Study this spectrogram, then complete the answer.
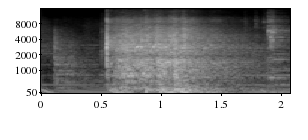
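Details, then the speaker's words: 350 engine newly installed in a C10 truck: starter grinds the engine over for about a second and it never catches; no ignition signal reaching the computer, likely from unconnected pink wires for key-on. "What it is, hey, you know what it is? We don't have the ignition, remember?"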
